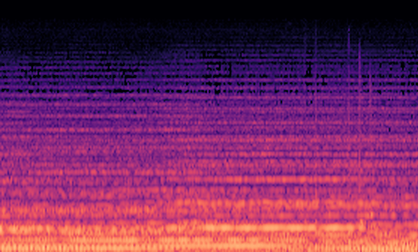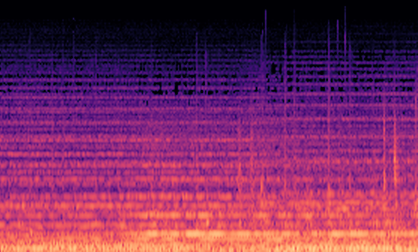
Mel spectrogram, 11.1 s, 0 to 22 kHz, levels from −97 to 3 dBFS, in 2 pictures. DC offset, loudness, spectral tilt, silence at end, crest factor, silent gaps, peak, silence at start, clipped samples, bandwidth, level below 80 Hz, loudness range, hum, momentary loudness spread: under 0.1%; -17 LUFS; -9.5 dB/octave; 0 s; 14 dB; none; 0 dBFS; 0 s; under 0.1%; 6.2 kHz; -18 dBFS; 3 LU; none; 4 LU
